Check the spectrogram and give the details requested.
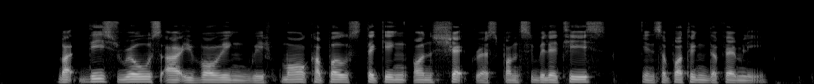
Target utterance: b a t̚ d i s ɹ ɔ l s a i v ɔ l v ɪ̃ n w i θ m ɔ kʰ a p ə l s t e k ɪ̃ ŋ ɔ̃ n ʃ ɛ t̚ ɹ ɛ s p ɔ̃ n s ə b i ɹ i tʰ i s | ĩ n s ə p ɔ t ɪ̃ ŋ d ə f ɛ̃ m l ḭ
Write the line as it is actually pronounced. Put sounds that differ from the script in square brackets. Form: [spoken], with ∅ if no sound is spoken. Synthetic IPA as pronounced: b a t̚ d i s ɹ [o] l s a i v ɔ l v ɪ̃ [ŋ] w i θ m ɔ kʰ a p ə l s t e k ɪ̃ ŋ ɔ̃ n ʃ ɛ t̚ ɹ ɛ s p ɔ̃ n s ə b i [l] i tʰ i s | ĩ n s ə p ɔ t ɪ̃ ŋ d ə f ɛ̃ m l ḭ

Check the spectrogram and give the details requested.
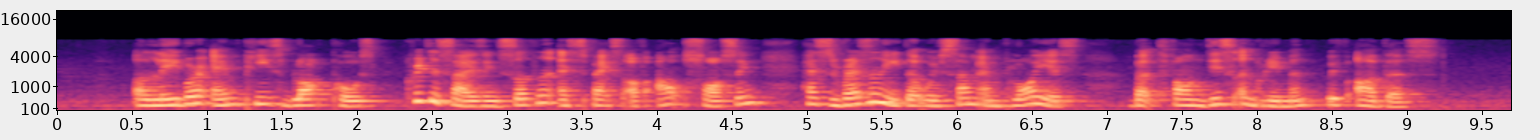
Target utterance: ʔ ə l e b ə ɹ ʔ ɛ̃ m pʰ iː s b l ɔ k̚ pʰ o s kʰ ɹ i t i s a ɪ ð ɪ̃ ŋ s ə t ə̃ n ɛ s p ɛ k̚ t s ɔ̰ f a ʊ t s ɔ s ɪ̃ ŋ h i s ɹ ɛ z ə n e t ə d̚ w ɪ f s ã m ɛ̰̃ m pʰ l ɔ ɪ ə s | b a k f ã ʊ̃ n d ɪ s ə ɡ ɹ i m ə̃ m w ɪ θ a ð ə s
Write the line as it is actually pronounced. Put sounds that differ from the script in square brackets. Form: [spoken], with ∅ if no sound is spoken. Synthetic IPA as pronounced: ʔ ə l e b ə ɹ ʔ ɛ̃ m pʰ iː s b l ɔ k̚ pʰ o s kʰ ɹ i t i s a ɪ [z] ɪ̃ ŋ s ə t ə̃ n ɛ s p ɛ k̚ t s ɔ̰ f a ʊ t s ɔ s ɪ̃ ŋ h [ɛ] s ɹ ɛ z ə n e t ə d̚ w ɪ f s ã m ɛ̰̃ m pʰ l ɔ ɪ ə s | b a [t] f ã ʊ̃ n d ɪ s ə ɡ ɹ i m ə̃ [n] w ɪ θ a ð ə s

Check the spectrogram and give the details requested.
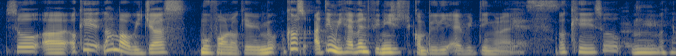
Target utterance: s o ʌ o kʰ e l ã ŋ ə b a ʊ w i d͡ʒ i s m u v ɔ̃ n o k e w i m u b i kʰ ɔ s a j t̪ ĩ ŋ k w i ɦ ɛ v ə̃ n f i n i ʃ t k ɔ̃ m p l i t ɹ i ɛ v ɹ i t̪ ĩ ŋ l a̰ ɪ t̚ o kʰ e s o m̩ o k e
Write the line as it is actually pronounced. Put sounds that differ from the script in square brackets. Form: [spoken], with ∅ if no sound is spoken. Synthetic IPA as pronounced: s o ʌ o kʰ e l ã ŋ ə b a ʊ w i d͡ʒ [a] s m u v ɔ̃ n o k e w i m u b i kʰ ɔ s a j t̪ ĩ ŋ k w i ɦ ɛ v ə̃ n f i n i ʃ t k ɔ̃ m p l i t [l] i ɛ v ɹ i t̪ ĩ ŋ [ɹ] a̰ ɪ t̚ o kʰ e s o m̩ o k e

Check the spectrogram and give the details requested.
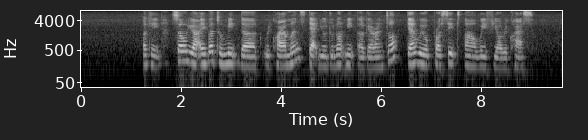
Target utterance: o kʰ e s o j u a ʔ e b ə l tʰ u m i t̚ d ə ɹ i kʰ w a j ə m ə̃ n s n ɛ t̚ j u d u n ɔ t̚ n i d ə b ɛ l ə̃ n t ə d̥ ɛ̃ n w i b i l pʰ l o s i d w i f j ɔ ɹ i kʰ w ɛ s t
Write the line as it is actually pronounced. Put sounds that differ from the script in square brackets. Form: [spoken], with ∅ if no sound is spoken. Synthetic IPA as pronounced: o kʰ e s o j u a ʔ e b ə l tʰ u m i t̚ d ə ɹ i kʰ w a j ə m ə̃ n s [d] ɛ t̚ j u d u n ɔ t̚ n i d ə [ɡ] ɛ [ɹ] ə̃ n t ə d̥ ɛ̃ n w i [w] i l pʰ [ɹ] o s i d w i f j ɔ ɹ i kʰ w ɛ s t

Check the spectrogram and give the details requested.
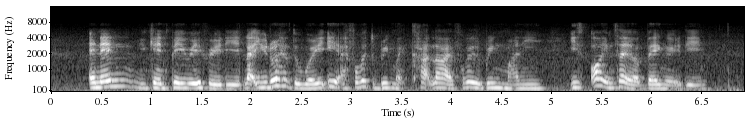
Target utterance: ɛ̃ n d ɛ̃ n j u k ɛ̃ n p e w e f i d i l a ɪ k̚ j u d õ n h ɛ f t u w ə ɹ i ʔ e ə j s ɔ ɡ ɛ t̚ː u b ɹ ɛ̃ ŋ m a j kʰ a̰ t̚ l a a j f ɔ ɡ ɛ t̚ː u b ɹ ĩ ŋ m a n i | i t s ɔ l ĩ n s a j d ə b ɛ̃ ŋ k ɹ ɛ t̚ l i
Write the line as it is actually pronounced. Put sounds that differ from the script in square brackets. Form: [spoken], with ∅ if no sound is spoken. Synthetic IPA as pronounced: ɛ̃ n d ɛ̃ n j u k ɛ̃ n p e w e f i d i l a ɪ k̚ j u d õ n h ɛ f t u w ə ɹ i ʔ e [a] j [f] ɔ ɡ ɛ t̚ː u b ɹ [ĩ] ŋ m a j kʰ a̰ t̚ l a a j f ɔ ɡ ɛ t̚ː u b ɹ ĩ ŋ m a n i | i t s ɔ l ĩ n s a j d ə b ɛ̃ ŋ k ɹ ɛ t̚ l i

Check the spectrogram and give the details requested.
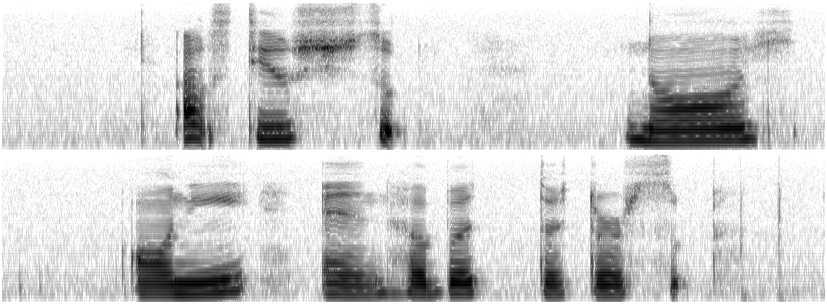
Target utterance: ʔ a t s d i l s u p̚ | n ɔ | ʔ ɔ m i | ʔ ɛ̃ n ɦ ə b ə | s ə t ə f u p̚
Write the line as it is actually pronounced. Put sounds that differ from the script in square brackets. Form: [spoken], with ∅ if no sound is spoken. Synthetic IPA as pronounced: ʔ a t s [t] i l s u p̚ | n ɔ | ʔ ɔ [n] i | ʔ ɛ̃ n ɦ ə b ə | [t] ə t ə [s] u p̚

